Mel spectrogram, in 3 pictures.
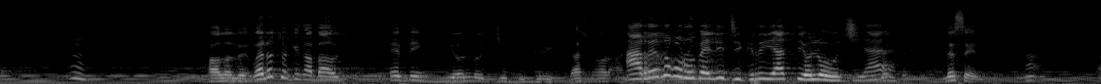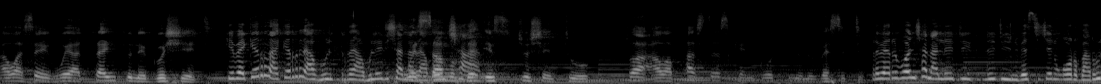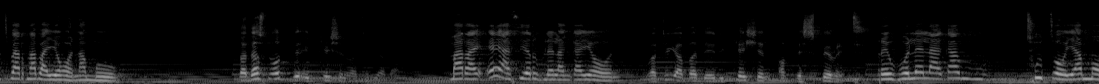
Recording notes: Day 1 Session 1 The Apostolos Thanksgiving Conference 2023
